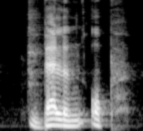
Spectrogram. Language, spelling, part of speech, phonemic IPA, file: Dutch, bellen op, verb, /ˈbɛlə(n) ˈɔp/, Nl-bellen op.ogg
- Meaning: inflection of opbellen: 1. plural present indicative 2. plural present subjunctive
